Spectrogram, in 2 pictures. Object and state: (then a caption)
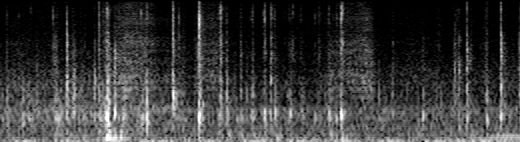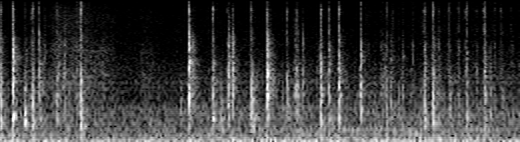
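Plastic computer keyboard being typed on. Fingertips with long nails type steadily on a full-size beige plastic ergonomic keyboard with hollow-housed keys. Quick, dry clicking taps come in uneven bursts over a low background hum, each one short and bright with no ring.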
